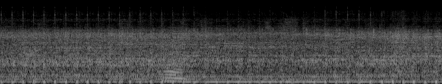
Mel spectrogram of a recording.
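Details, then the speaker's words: Yamaha Mio Soul i 125S scooter, about four years old, idling smoothly and quietly after the engine was dismantled and rebuilt; the earlier cold-start ticking noise is gone. "Okay na siya tahimik"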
